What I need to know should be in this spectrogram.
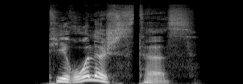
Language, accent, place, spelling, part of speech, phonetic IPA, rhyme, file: German, Germany, Berlin, tirolischstes, adjective, [tiˈʁoːlɪʃstəs], -oːlɪʃstəs, De-tirolischstes.ogg
- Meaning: strong/mixed nominative/accusative neuter singular superlative degree of tirolisch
